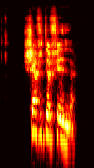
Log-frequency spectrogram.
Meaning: 1. leader 2. party leader 3. lead ship; name ship; class leader
- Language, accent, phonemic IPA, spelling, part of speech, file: French, Canada, /ʃɛf də fil/, chef de file, noun, LL-Q150 (fra)-chef de file.wav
